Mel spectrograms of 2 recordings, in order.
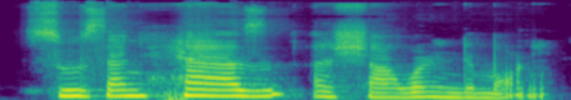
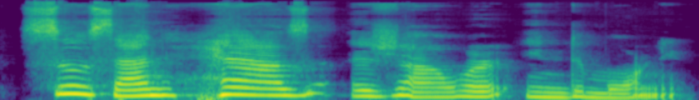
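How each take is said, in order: First: Said in the usual way. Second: Has said slowly and clearly, the key word; teacher slows down to stress has in Susan has a shower. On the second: Shown as a demonstration. Teacher modelling has for the class, slow and clear. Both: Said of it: "se las recuerdo nuevamente".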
